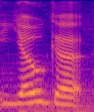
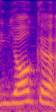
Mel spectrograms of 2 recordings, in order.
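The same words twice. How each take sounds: First: The word is given its American pronunciation. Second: The word is given its British pronunciation. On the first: "in the U S we pronounce it yogurt" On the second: "we call it yogurt over here"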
